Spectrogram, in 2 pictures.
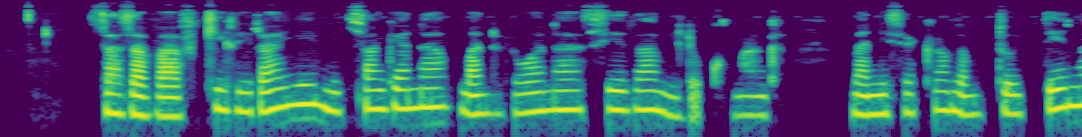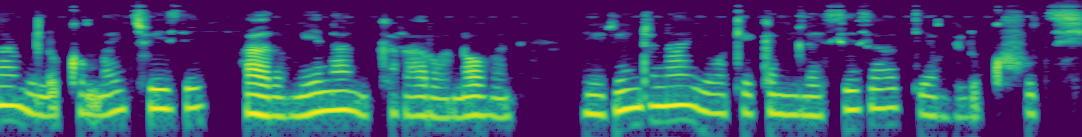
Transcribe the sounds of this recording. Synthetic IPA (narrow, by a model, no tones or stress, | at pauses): z̥azavavi̥keliɾajmit͡saŋɡanəmaniluanəsezəmilṵkʰu̥maŋɡə̥ | manisakʰand͡zamit̪oit̪enəmilṵkumajnt͡suizi | aɾimenənikʰiɾaɾuanovanə̥ | niɾiɳɖ͡ʐinəewakekəmilajsezəd̪̥iəmiluku̥fut͡si̥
